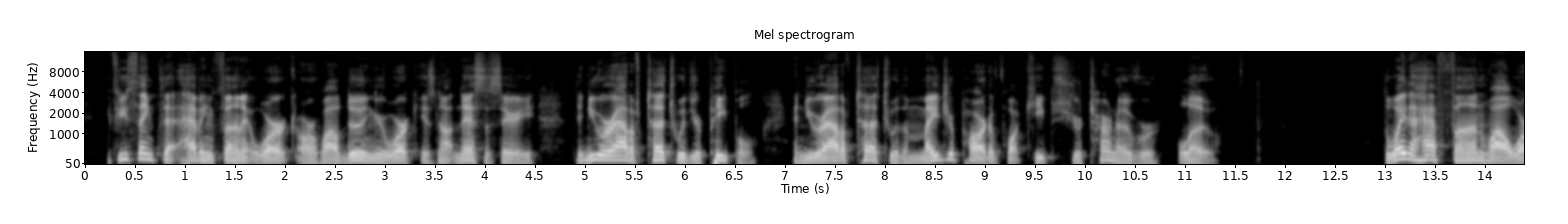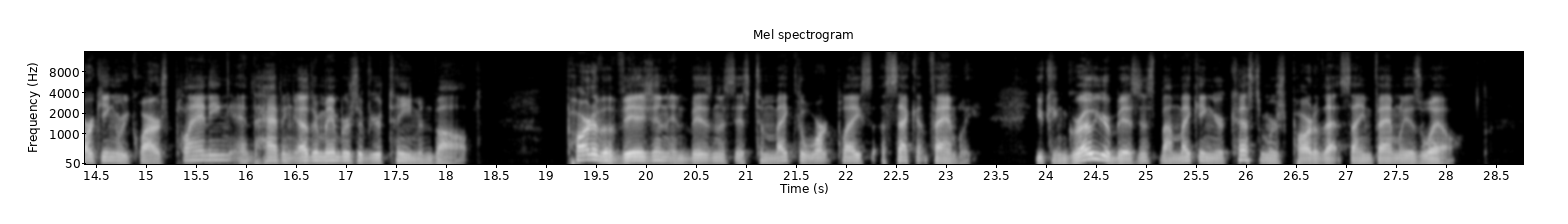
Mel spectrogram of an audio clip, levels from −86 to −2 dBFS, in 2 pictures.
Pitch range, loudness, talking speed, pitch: 105-130 Hz, -22 LUFS, 185 wpm, 115 Hz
